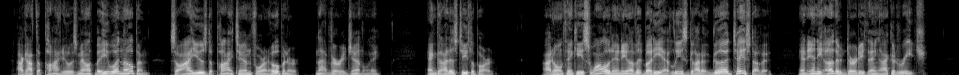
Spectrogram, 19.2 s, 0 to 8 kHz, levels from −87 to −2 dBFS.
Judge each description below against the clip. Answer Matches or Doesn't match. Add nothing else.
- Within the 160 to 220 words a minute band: Matches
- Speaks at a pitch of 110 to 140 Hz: Matches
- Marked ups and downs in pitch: Matches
